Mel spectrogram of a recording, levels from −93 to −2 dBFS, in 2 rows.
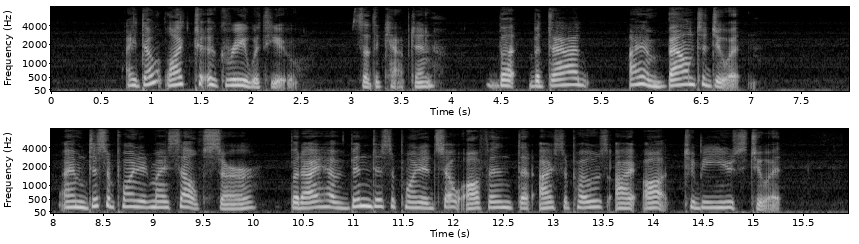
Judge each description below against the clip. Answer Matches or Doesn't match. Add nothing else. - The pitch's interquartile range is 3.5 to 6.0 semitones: Doesn't match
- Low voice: Doesn't match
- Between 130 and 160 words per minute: Matches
